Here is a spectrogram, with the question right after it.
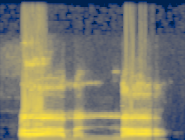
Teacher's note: आमन्ना, आ और मन्ना दोनों की लंबाई एक जैसी है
